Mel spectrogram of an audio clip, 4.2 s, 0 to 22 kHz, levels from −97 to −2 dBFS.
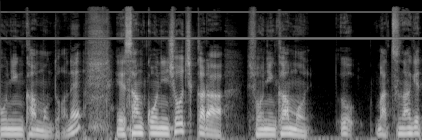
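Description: A thin, steady high-pitched whine sits under the speech for the whole clip, fixed at 8 kHz and only about 20 dB below it. This is USB whine: the bus's 125-microsecond microframe current draw leaking into the audio through power or ground.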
